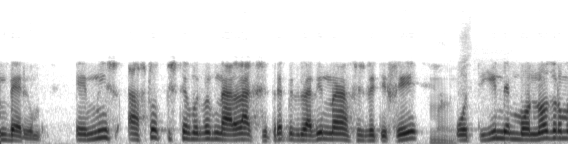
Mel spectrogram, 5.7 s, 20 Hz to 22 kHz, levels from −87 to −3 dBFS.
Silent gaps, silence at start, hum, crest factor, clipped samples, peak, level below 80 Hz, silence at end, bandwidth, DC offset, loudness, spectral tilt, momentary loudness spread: none; 0 s; none; 16 dB; under 0.1%; -4 dBFS; -54 dBFS; 0 s; 4 kHz; under 0.1%; -21 LUFS; -9.5 dB/octave; 8 LU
